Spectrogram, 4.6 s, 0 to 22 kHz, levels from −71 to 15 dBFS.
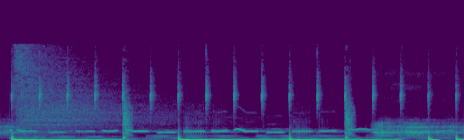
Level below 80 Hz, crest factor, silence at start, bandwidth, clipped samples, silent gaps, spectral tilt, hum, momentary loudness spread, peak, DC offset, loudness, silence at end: -16 dBFS; 12 dB; 0 s; 14 kHz; under 0.1%; none; -5 dB/octave; none; 6 LU; -4 dBFS; 2%; -20 LUFS; 0 s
